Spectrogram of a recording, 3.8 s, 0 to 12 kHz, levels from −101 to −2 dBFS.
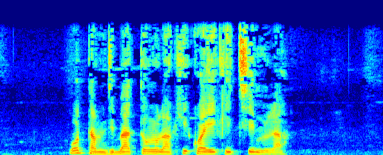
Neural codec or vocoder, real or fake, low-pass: none; real; 9.9 kHz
